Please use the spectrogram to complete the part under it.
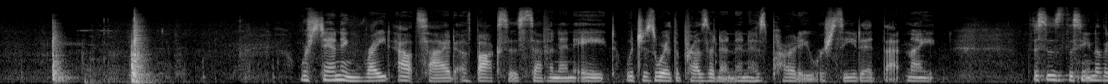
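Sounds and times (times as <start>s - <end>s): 
door thumping shut: 0.5s - 1.6s
speech: 3.0s - 11.0s.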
